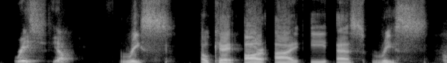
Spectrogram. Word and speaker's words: Ries: So Reese, Ries, Reese.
